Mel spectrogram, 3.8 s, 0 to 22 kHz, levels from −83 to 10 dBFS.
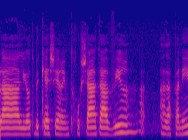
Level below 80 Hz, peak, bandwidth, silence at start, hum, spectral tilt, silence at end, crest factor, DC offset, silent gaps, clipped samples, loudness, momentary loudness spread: -82 dBFS; -10 dBFS; 16.5 kHz; 0 s; none; -3.5 dB/octave; 0 s; 20 dB; under 0.1%; none; under 0.1%; -30 LUFS; 15 LU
